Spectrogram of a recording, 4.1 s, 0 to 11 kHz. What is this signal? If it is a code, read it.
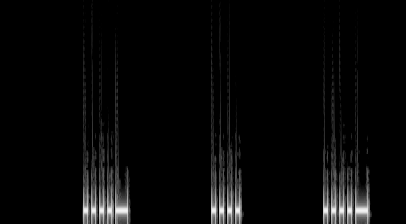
Morse code, heard as a keyed tone, about 30 wpm, spaced as for 9 wpm, 700 Hz. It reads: 4H4
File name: 081 Lesson 14e - Number 2 - Three Characters 30wpm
